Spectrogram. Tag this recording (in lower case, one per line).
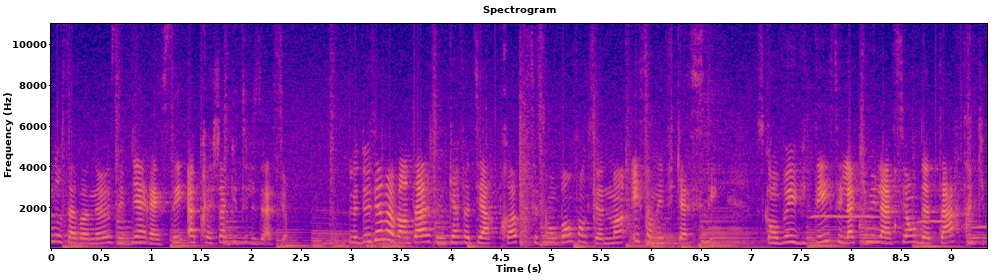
speech
music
